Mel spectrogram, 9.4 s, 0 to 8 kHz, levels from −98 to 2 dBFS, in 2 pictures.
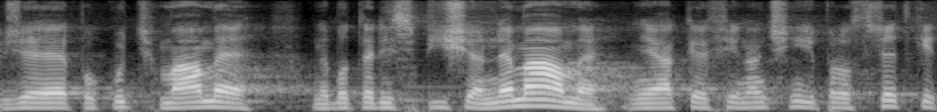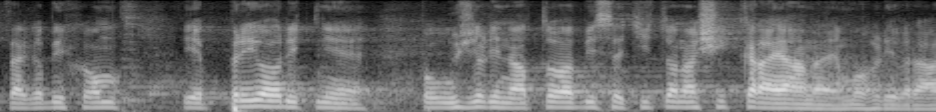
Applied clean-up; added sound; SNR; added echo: neural separator model SepFormer DNS4.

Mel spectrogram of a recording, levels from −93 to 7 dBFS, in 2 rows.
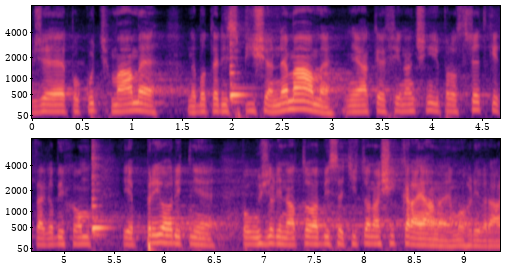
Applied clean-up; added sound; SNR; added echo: none; Cowbell; 5 dB; none.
